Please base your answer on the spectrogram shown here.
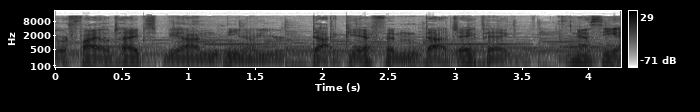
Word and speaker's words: GIF: Now, see, I like to use the soft G on GIF instead of the hard G. I know that's an age-old debate, but just wanted to throw that out there. All right, fair enough. GIF's peanut butter, but well, the creator of the file goes with the soft G, so that's what I don't know. But I think the hard G is more common.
